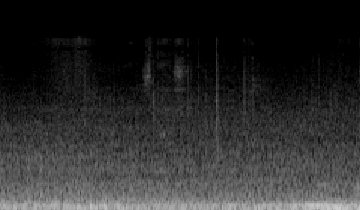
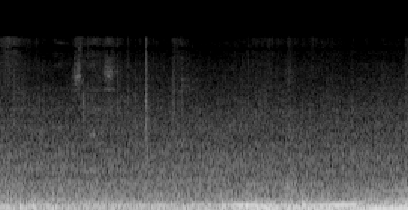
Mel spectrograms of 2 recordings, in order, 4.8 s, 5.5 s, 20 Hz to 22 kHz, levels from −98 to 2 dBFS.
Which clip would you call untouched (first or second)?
second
